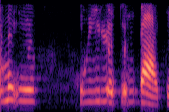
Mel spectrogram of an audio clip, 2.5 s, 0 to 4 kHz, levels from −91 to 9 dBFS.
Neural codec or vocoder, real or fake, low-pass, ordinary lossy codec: codec, 16 kHz, 16 kbps, FunCodec, trained on LibriTTS, 50 frames a second; fake; 3.6 kHz; none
